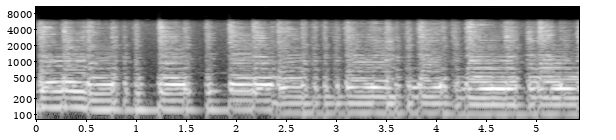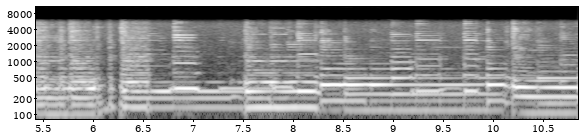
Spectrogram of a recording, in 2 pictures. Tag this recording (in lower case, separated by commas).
musical instrument, music, plucked string instrument, guitar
